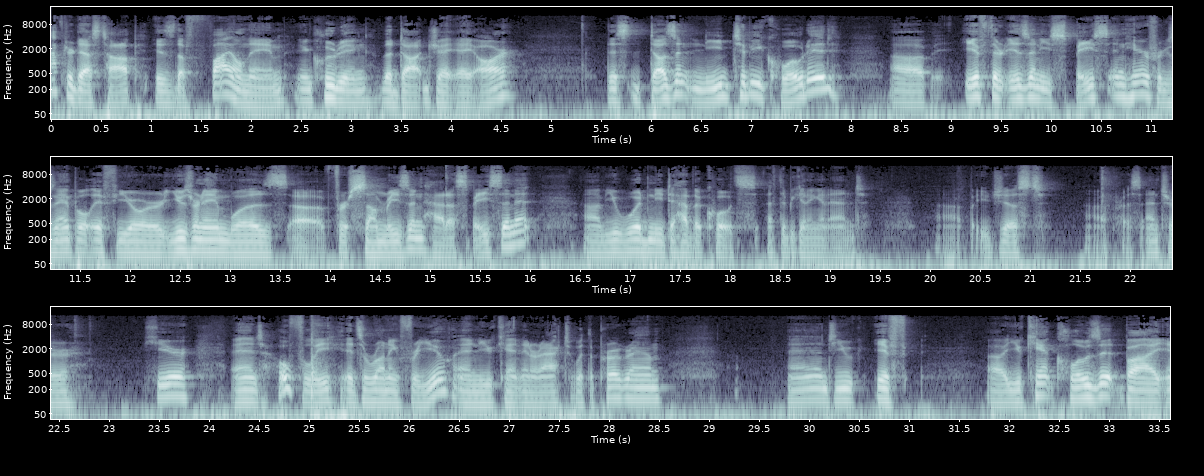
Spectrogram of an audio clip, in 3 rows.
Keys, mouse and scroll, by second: 0.6 click, 2.9 click, 6.2 click, 11.8 click, 12.9-14.8 Left, 15.0 Left, 16.5 Left, 18.3 Right, 18.6-33.6 typing, 20.3 click, 21.8 Return, 22.8 Return.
